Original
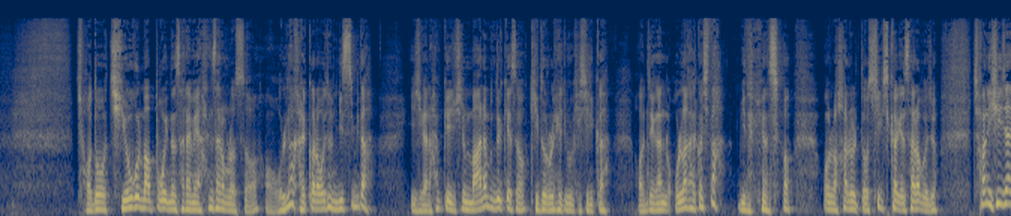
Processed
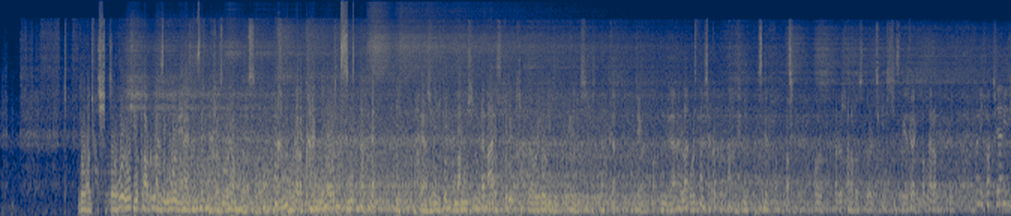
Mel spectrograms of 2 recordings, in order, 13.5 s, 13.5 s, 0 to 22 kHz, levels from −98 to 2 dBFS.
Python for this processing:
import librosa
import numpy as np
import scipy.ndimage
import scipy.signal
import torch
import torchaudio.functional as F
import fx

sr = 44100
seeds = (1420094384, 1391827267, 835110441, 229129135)

y = fx.block_reorder(x, sr, ms=88.0, group=3)
y = fx.doppler_pass(y, sr, speed_mps=5, closest_m=7.4, pass_at_s=4.07)
y = np.clip(y, -10.0 ** (-30.0 / 20.0), 10.0 ** (-30.0 / 20.0))
y = fx.echo_diffused(y, sr, ms=452, feedback_pct=76, wet_db=-7)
